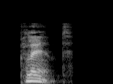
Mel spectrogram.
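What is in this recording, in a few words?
"plant", English word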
